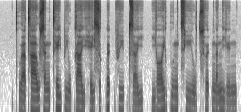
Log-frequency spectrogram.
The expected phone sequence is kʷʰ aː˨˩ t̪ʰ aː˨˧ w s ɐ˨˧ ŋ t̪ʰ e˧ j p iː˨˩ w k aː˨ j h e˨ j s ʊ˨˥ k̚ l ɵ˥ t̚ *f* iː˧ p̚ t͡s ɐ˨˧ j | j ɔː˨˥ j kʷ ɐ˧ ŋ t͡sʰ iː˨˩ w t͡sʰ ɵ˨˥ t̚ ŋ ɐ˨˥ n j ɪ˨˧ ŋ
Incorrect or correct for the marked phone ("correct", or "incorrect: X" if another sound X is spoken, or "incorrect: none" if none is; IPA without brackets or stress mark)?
correct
